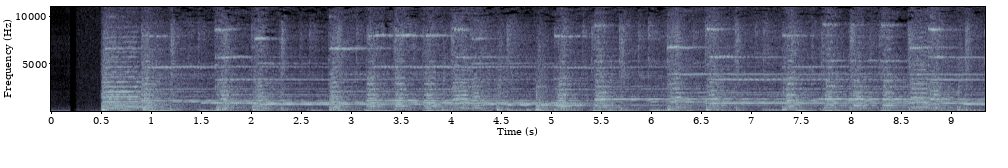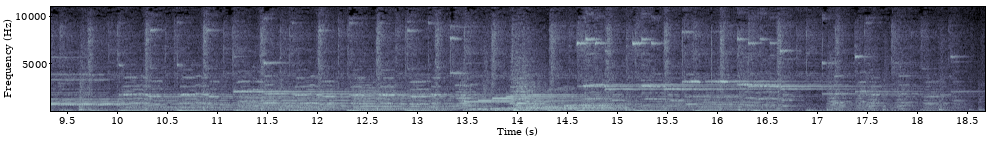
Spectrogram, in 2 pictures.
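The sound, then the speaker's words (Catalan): The theme melody of the 1960s American sitcom Bewitched (Embruixada in Catalan) plays loudly and continuously, bright and bouncy, with tinkling chime-like tones over a steady bass line and no one talking. “és la famosa sitcom nord-americana dels anys 60, Bewitched, o Embruixada, mm, tal com la vam conèixer anys més tard a TV3.”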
